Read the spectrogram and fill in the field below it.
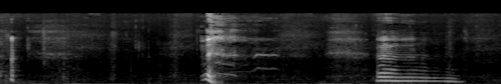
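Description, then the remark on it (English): Heavy breathing right into the microphone, with a sharp loud rush of air midway and a longer, louder breathy huff with a voiced edge near the end. “move your mic again. You're breathing into it.”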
